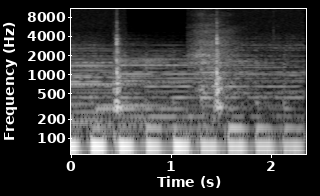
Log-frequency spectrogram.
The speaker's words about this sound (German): der am Esstisch den Tee blass und das Ticken der Uhr, die auf dem Boden an der Wand lehnt, zu einem Tosen werden lässt.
